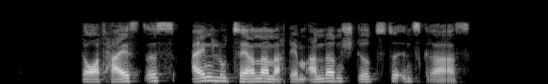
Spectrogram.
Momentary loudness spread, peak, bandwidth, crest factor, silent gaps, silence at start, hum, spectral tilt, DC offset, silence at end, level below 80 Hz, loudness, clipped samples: 9 LU; -2 dBFS; 8 kHz; 18 dB; 1.83-1.91 s; 0.85 s; none; -3.5 dB/octave; under 0.1%; 0.8 s; -60 dBFS; -18 LUFS; under 0.1%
